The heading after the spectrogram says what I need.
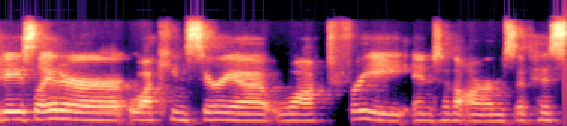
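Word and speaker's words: Joaquin Ciria: So that is, I guess, the long story of the exoneration of Joaquin Syria. And you pronounced his name perfectly.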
